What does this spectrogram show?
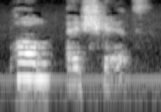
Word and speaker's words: Paul Skec: Paul Skec, pronounced Paul Skec, is a bipedal carbon-based life form who grew up in the unfashionable outer western fringes of Melbourne.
